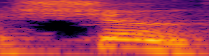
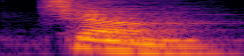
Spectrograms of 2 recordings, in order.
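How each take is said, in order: First: "chan" as shan; "chan" with no t at the front; sh sound. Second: "chan" as tchan; "chan" starting like tchau; tch sound. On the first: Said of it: "Não se lê, por exemplo". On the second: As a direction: open "chan" with a t stop. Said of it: "se lê chan". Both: Shown as a demonstration.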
